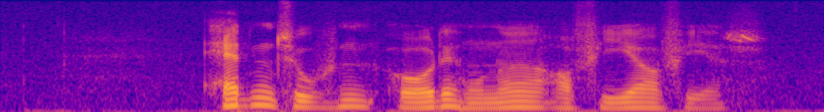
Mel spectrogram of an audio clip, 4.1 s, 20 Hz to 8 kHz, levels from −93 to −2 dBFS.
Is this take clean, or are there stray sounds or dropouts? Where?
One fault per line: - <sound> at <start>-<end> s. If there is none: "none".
none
